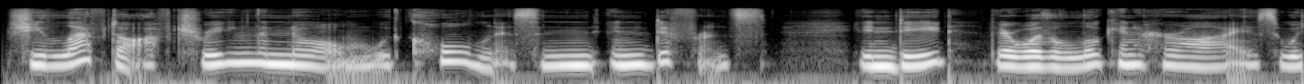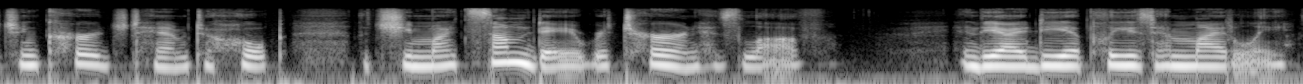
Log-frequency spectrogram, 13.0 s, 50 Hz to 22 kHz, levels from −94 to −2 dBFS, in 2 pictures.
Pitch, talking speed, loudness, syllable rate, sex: 200 Hz, 170 wpm, -17 LUFS, 4.8 syllables/s, female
